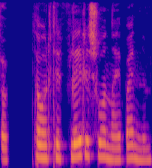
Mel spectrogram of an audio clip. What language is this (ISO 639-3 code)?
isl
